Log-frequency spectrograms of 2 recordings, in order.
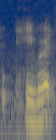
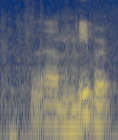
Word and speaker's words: Hebert: And of course, Hebert is the French Yeah. pronunciation of Hebert, which is anglicized.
